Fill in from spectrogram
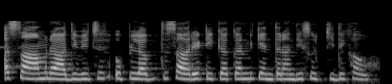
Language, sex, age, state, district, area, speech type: Punjabi, female, 18-30, Punjab, Rupnagar, rural, read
